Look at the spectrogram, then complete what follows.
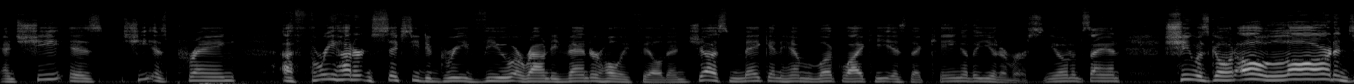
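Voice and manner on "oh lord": loud, high-pitched, shouted, fervent cry. Retelling how an intercessor prayed aloud: imitating a woman shouting a prayer. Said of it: "shouting it at the top of her lungs".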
